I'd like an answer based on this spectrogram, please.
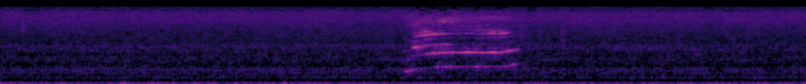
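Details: A single rising then level meow, under one second, from one of four kittens calling in the morning before breakfast; found abandoned as a litter, now at a shelter; steady low hum behind.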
